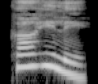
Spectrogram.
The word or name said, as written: ಕಾಹಲೆ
